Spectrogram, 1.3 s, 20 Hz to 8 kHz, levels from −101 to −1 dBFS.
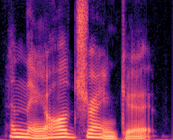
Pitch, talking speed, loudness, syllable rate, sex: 190 Hz, 230 wpm, -16 LUFS, 4.4 syllables/s, female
